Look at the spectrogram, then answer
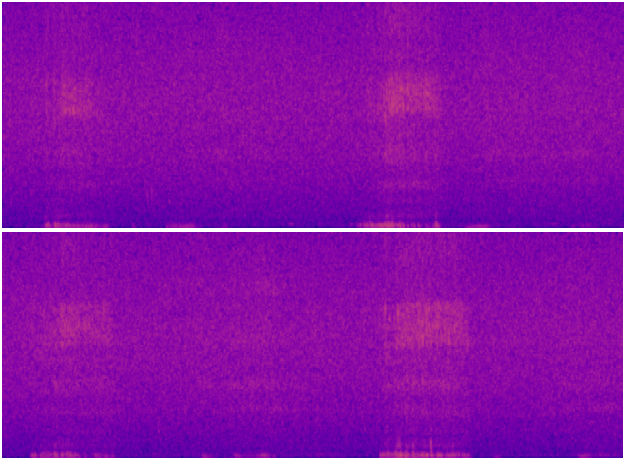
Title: Snoring puggle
